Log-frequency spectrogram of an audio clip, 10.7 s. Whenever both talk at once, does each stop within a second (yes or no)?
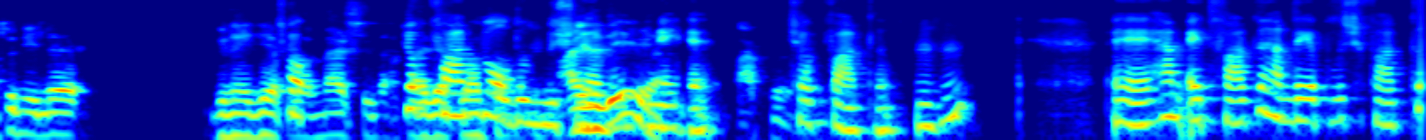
no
